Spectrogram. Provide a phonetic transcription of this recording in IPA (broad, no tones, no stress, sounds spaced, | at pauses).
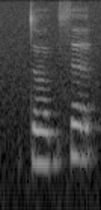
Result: t œ ɡ s ɛ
